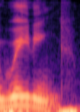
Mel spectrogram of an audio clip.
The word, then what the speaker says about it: waiting: ここでの発音は、まあ、もちろん while っていうのが重要なんですが、えっ、ー、と、 waiting、これも先ほどの eating と一緒で、えっと、 waiting ってはっきり言わずに waiting どちらかというと L の発音になって OK です。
